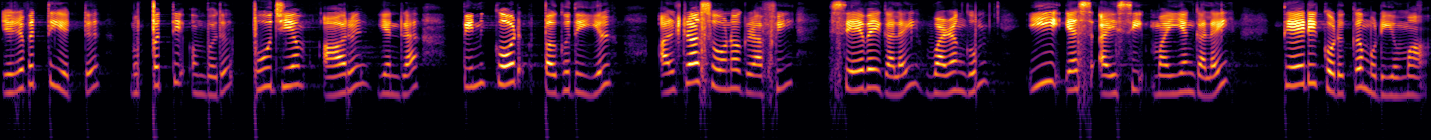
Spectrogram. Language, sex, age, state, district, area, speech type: Tamil, female, 18-30, Tamil Nadu, Viluppuram, urban, read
